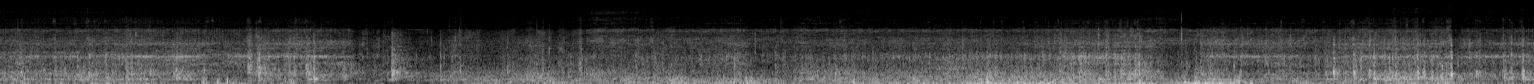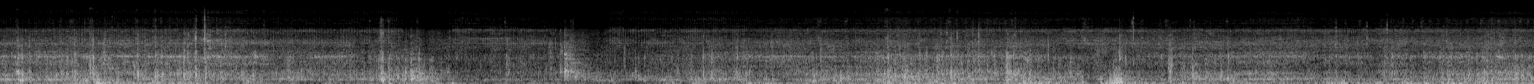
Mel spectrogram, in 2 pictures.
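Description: YT Capra full-suspension mountain bike descending a dirt trail: a steady rush of tyres on dirt with constant rattling from the bike, and sharper knocks as it hits bumps.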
